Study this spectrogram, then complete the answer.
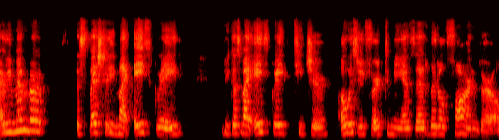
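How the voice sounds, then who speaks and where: A woman with a Polish accent, a fairly high pitch, vocal fry and lively intonation, at a moderate pace. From Poland, Krakow area; moved to New Jersey at 11. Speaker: Holocaust survivor, speaker. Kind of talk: testimony.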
